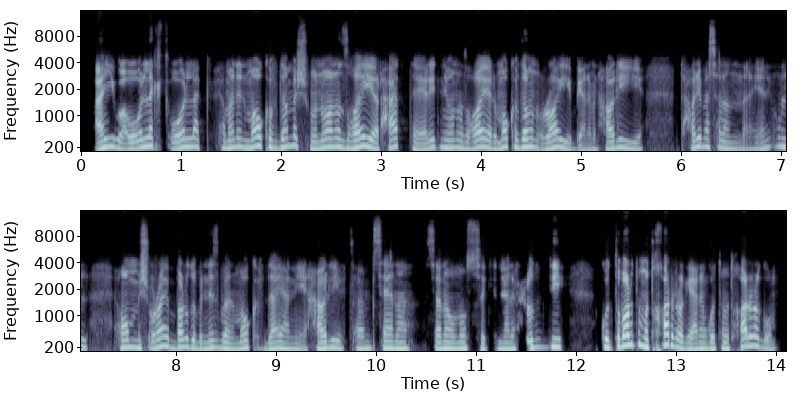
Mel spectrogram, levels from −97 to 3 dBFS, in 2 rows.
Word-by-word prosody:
أيوه 200 -2 +3
وأقول 170 +8 +1
لك 230 - 0
وأقول 180 +7 +1
لك 215 -2 -5
كمان 185 +3 -1
الموقف 210 +1 +1
ده 200 +4 0
مش 225 -6 -3
من 165 +1 -1
وأنا 210 +2 +2
صغيّر 190 0 +2
حتى 210 -4 -3
ياريتني 190 +7 -2
وأنا 190 0 -1
صغيّر، 180 +3 +1
الموقف 200 +4 -2
ده 200 - +4
من 210 -1 0
قريّب، 165 0 -1
يعني 130 +1 -5
من 135 - -9
حوالي 170 +1 -1
من 155 - -7 0.4
حوالي 215 +5 -1
مثلًا 170 -7 -5
يعني 160 +4 -6
قُل 210 -2 -3 0.3
هو 185 +1 +2
مش 190 -2 0
قريّب 205 +2 +1
برضو 195 0 +1
بالنسبة 170 +2 0
للموقف 160 +2 -2
ده، 155 +1 0
يعني 150 -4 -2
حوالي 170 +5 +1
فاهم 165 +1 -3
سنة، 165 -3 +1
سنة 165 0 +1
ونُص 165 +1 -1
كده 150 - -4
يعني 155 0 0
الحدود 185 +4 -2
دي، 210 -1 +3 0.3
كنت 200 0 +2
برضو 255 +3 +7
متخرَّج، 215 -4 +3
يعني 155 +2 +2
كنت 155 +1 -1
متخرَّج، 210 +8 +2
و - - -4
185 Hz, 220 wpm, -24 LUFS, 160-205 Hz, 0.4 s, برضو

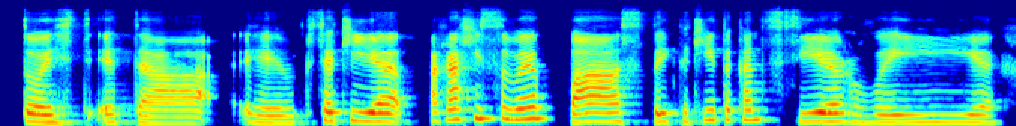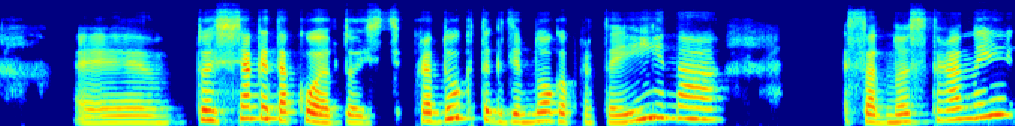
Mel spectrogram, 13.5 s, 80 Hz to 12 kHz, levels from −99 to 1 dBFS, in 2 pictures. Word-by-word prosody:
То 210 -2 +5
есть 200 0 -1
это, 175 -4 -2 0.2
э, 185 -2 -4
всякие 225 -1 +3
арахисовые 280 +3 +2
пасты, 220 0 +3
какие-то 255 +4 -5
консервы, 205 -6 -1 0.6
э. 185 +1 -5 0.2
То 260 - +3
есть 245 -2 +2
всякое 300 +2 +4
такое. 235 -5 +4
То 190 +2 -6
есть 180 - -9
продукты, 250 +4 +1
где 215 -2 -2
много 220 +2 0
протеина, 270 - -1 0.8
с - - -5
одной 200 +1 +1
стороны, 290 - -1
220 Hz, 100 wpm, -25 LUFS, 195-260 Hz, 0.8 s, То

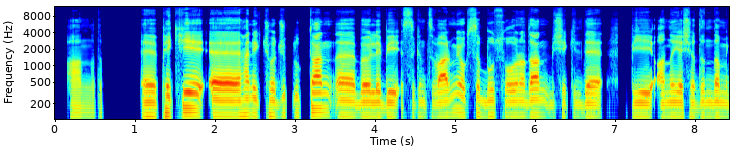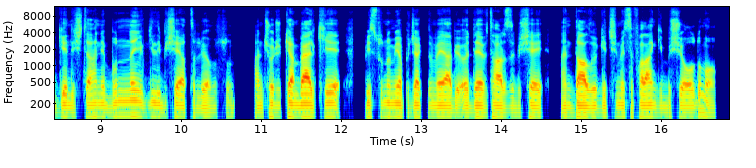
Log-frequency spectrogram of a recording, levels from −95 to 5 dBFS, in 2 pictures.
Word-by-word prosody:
Anladım. 80 -2 -9 0.5
Eee, 110 0 +3
peki, 160 +3 +3
eee, 120 -1 +9
hani, 130 0 -1
çocukluktan, 140 +7 +1
eee, 120 -1 +3
böyle, 115 -2 +2
bir 110 0 -1
sıkıntı 110 -2 -12
var 110 +1 +6
mı 150 +4 -7
yoksa 130 -4 -3
bu 120 0 -4
sonradan 115 -1 +1
bir 100 - -15
şekilde 105 -2 -3 0.4
bir 105 0 0
anı 105 +2 -2
yaşadığında 110 +1 -3
mı 105 -2 -9
gelişti? 95 -2 -6
Hani, 105 -2 -7
bununla 115 +2 -4
ilgili 110 -2 -7
bir - - -15
şey - - -2
hatırlıyor 90 0 -4
musun? 85 - -18 0.2
Hani, 90 +1 -7
çocukken 100 0 -2
belki 105 +1 +3 0.3
bir 105 - -6
sunum 105 0 -9
yapacaktın 100 -1 -3
veya 95 -1 +2
bir - - -4
ödev 95 0 0
tarzı 90 -2 -2
bir - - -14
şey, 95 -3 -2 0.2
hani, 90 -1 -11
dalga 95 -1 +4
geçilmesi 95 +1 -10
falan 100 -1 0
gibi 90 -1 -15
bir - - -13
şey 95 - -5
oldu 90 +1 -3
mu? - - -6
105 Hz, 180 wpm, -23 LUFS, 95-115 Hz, 0.5 s, eee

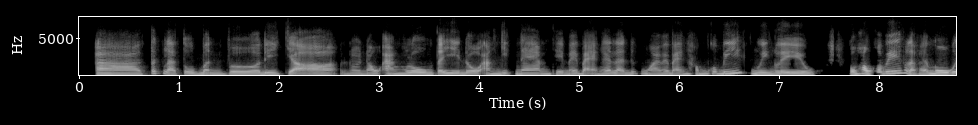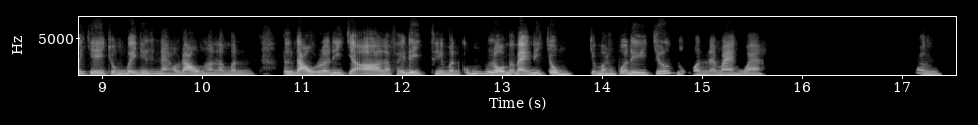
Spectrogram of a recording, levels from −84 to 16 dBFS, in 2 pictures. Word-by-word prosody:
À, 175 -3 +2
tức 280 0 -5
là, - - +1
tụi 165 0 -3
mình 175 -3 -3
vừa 170 -1 +1
đi 195 +3 -1
chợ - - +2 0.5
rồi 170 -2 -7
nấu 190 +5 -2
ăn 195 -1 -2
luôn. 195 -2 +2
Tại 155 0 +3
vì 160 0 0
đồ 155 0 0
ăn 185 +4 -1
Việt 160 -1 -5
Nam 185 0 -2
thì 175 -4 -5
mấy 205 +7 -3
bạn 185 -4 -3
ấy 225 - -1
là 190 - -1
nước 230 +9 -8
ngoài 170 -7 -4
mấy 205 - -4
bạn 195 - -4
hổng 200 +4 -4
có 250 - -4
biết 275 +6 0
nguyên 190 -3 0
liệu, 155 +2 +1 0.3
cũng 200 +1 +3
hông 215 -2 +5
có 250 - 0
biết 290 +6 +1
là 185 - +2
phải 175 0 -1
mua 215 -1 +6
cái 245 +1 +1
gì, 165 -3 +2
chuẩn 170 +8 -2
bị 150 - +1
như 200 +6 -1
thế 245 - -5
nào 190 -8 -3
đâu. 195 +2 +3
Nên 195 - -4
là 170 - -4
mình 160 -1 -6 0.3
từ 165 0 0
đầu 160 0 +5
là 155 - +1
đi 180 +3 -1
chợ 150 +3 +4
là 160 - -2
phải 180 +5 -2
đi 210 -2 +3
thì 190 -5 -1
mình 165 -1 -3
cũng 230 +5 -3
lôi 200 -3 +7
mấy 235 +4 +1
bạn 170 -5 +5
đi 190 - +1
chung, 205 -3 +3 0.2
chứ 240 - -4
mình 205 0 0
hông 205 - -2
có 245 - -1
đi 195 -4 +2
trước 290 +5 0 0.2
mình 165 -1 -2
rồi 160 0 -4
mang 190 +3 -1
qua. 185 0 -2 1.5
Ừ. 165 -2 -5
185 Hz, 265 wpm, -24 LUFS, 165-205 Hz, 1.5 s, lôi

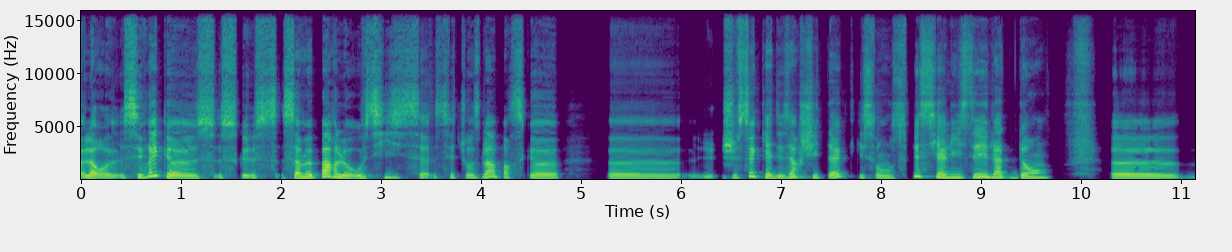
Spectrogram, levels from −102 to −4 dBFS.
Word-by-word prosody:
alors, 165 -4 +4
c'est 225 - +1
vrai 345 - +5
que 210 - +3
ce 195 - -5
ce - - -3
que - - -1
ce - - -6
ça 210 - +3
me 220 +1 +5
parle 265 +1 +7
aussi, 200 +3 -1
c 220 +2 -5
cette 180 - -11
chose 190 -1 -4
là, 270 +3 +4
parce 205 -5 -6
que, 180 -2 0 0.5
heu, 165 -1 -2 0.4
je 185 - -1
sais 320 - +2
qu'il 290 - -11
y - - +7
a - - +2
des 170 +2 -2
architectes 250 +1 -1
qui - - -8
sont 180 -1 -4
spécialisés 240 - +1
là 235 -1 +3
dedans, 210 +2 -2 0.6
heu, 170 -3 +1
200 Hz, 170 wpm, -23 LUFS, 175-230 Hz, 0.6 s, parle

